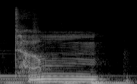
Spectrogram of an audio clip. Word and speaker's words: timbre: Music often has timbre. I don't know if I'm really pronouncing it well. Oh, here we go. This is a French word pronounced the French way, timbre. Timbre. The timbre. It's the way that it's spelled right here is T-A-M-B-R.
